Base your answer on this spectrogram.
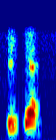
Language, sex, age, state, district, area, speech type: Sindhi, male, 60+, Delhi, South Delhi, urban, conversation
